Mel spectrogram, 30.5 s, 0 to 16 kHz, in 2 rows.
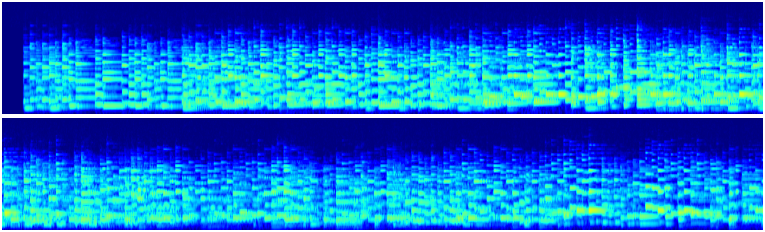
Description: Fugue No. 19 in A major, Bach, Well-Tempered Clavier; BWV888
